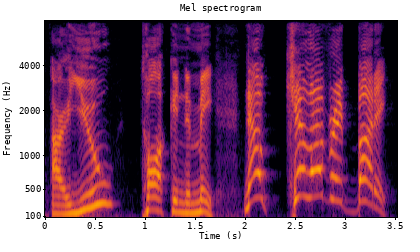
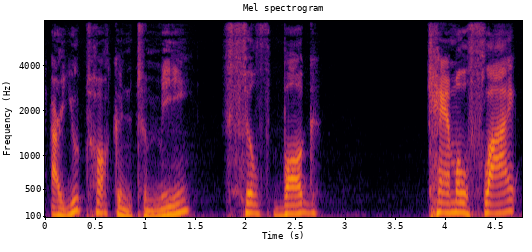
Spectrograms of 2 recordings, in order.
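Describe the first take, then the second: First: "Are you talking to me?" then a high shout of "kill everybody"; mock tough guy rallying to attack; tough-guy challenge rising to a yell. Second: Tough-guy challenge. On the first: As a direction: build from a dare to a high yell. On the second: Retold or imitated. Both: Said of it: "everybody with an I Q over sixty says".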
